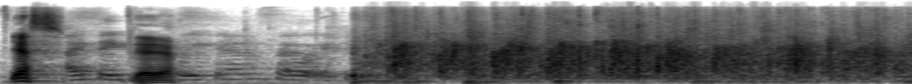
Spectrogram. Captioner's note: applause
